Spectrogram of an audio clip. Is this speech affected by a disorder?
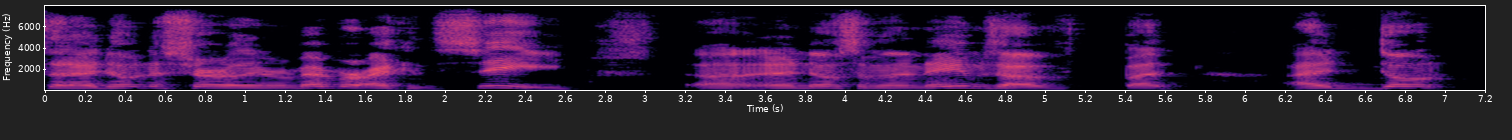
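Yes: cerebral palsy; coordination issues, uses crutches.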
